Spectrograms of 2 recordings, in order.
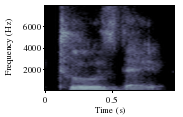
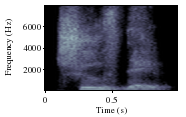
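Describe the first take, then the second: First: It is said in an American accent. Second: It is said in a standard British accent. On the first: "The American Tuesday or Tuesday, generally they say Tuesday" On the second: "the educated people in Britain would say Tuesday"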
